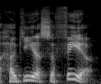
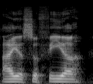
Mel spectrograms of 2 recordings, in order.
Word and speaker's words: Hagia Sophia: released a video on uh hagia sophia um that's that that would be the original greek pronunciation um in turkish now i think it's aya sophia and so this was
